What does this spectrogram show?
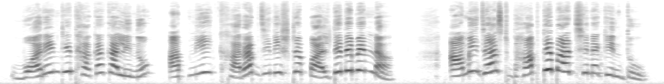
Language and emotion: Bengali, angry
